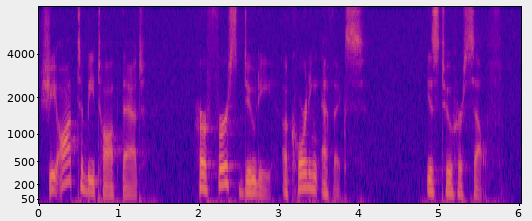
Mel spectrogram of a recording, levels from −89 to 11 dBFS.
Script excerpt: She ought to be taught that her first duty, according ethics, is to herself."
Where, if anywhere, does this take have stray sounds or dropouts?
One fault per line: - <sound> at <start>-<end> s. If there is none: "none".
none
